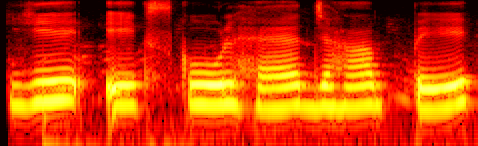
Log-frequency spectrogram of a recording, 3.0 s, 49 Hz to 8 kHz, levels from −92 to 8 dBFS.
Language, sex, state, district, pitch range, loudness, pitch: Hindi, female, Bihar, West Champaran, 200-235 Hz, -13 LUFS, 210 Hz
